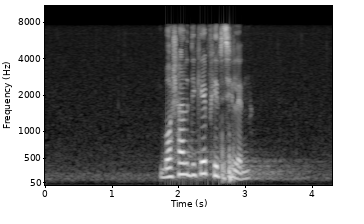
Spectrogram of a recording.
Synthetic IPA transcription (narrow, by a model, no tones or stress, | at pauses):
bɔʃaɾd̪ikefiɾt͡ɕʰilen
